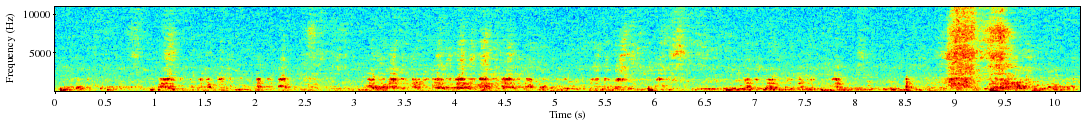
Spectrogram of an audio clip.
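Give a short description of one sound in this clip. A felt-tip marker scratches softly across paper.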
